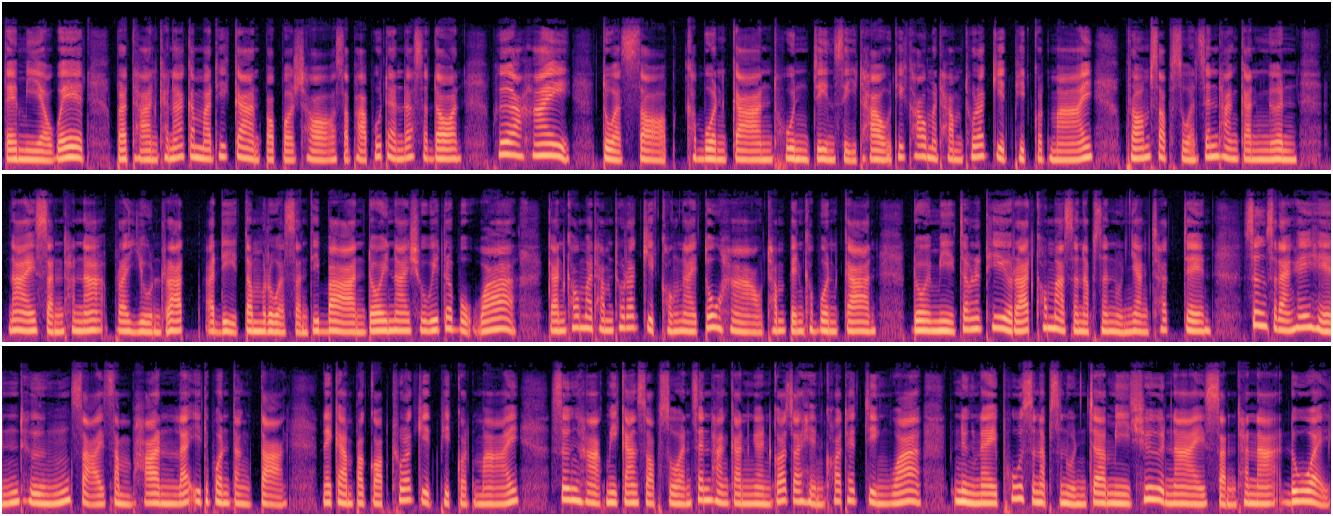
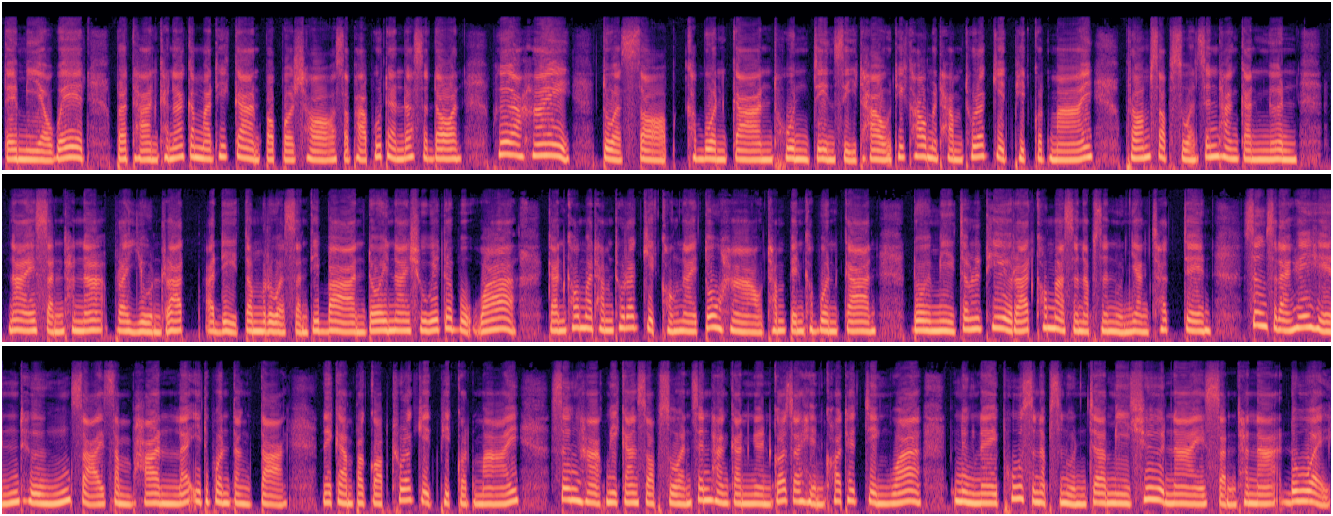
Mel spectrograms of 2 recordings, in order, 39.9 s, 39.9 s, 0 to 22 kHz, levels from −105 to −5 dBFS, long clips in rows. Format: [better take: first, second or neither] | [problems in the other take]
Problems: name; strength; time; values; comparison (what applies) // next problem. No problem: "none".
first | distortion; slight; 9 dB below the speech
